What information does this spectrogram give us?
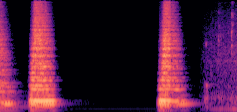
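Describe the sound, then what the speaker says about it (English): Layered synth lead with a low cut and wide stereo spread, two bright, brassy stabs about a second apart, each swelling briefly then cutting off into silence, with a faint trailing texture at the end. "So the second synth lead is a layer to the first one"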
